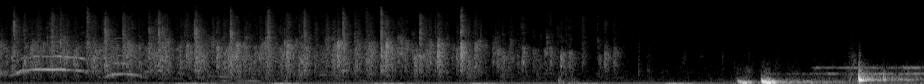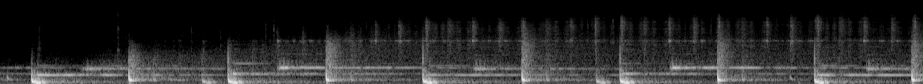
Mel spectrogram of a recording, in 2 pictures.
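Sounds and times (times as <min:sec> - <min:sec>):
audience applauding: 0:00.0 - 0:06.4
low heavy thumps: 0:07.4 - 0:09.0, 0:09.6 - 0:12.7
sustained electronic tones: 0:08.0 - 0:18.4.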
